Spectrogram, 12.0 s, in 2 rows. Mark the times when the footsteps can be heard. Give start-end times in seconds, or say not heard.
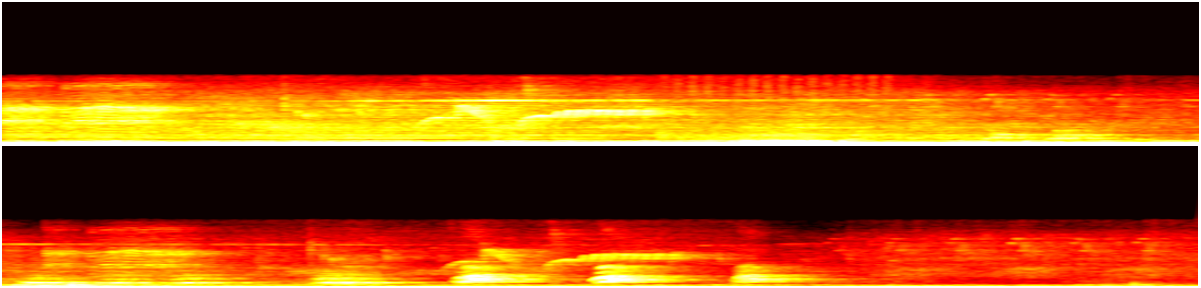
not heard.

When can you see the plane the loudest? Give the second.
4 s.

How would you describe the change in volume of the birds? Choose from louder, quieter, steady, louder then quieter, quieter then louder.
quieter.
